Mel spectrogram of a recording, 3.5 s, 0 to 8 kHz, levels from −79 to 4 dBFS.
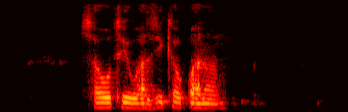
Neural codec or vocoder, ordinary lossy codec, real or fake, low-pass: codec, 24 kHz, 0.9 kbps, WavTokenizer, medium speech release version 2; AAC, 32 kbps; fake; 7.2 kHz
